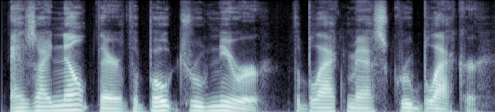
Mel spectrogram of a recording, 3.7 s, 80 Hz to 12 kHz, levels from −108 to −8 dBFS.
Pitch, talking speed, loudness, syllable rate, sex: 110 Hz, 210 wpm, -20 LUFS, 4.8 syllables/s, male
